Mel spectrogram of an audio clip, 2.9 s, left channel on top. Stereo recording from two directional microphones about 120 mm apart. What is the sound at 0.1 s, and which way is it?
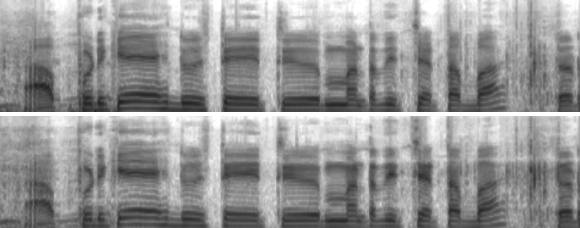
Speech, 60° left (ahead or behind).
